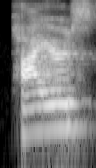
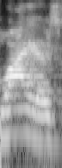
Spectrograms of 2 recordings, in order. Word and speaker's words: Pyers: phenomenal time with Chris Pyers. Like I said, last week I told you I'm learning how to say his name. Sometimes I call him Wires by accident because I'm learning how to say Pyers.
